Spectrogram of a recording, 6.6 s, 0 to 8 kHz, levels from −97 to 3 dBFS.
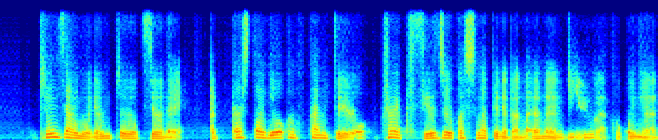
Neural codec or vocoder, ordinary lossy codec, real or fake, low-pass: codec, 16 kHz, 0.5 kbps, FreqCodec, smaller model; none; fake; 7.2 kHz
